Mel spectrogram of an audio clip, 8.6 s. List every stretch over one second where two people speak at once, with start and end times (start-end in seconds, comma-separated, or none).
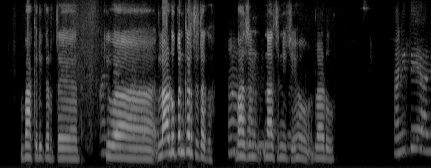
4.7-6.1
